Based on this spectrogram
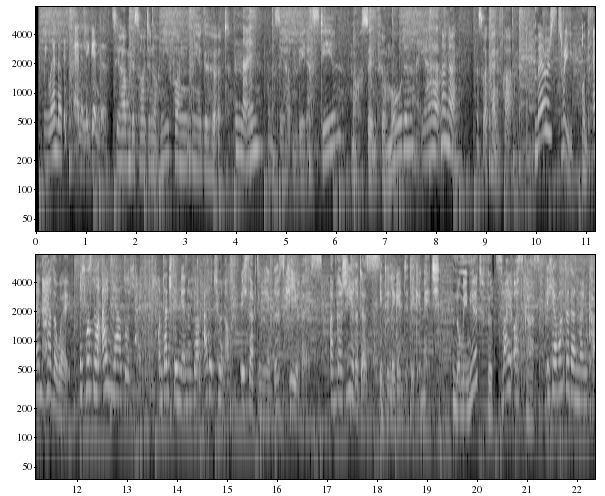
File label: Trailer; Teufel Trägt Prada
